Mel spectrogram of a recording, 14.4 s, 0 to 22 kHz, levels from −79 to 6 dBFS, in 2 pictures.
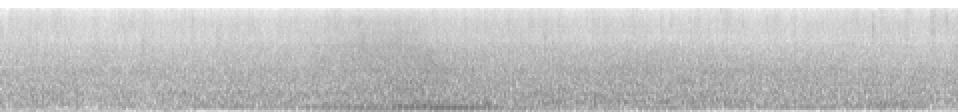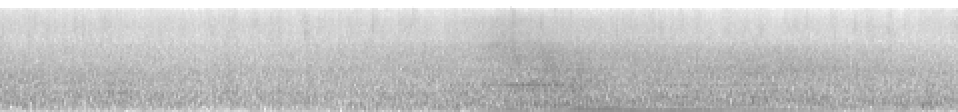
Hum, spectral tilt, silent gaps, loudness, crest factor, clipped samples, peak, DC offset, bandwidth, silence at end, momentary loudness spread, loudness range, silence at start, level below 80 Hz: none; -2.5 dB/octave; none; -40 LUFS; 16 dB; under 0.1%; -26 dBFS; under 0.1%; 16.5 kHz; 0 s; 5 LU; 3 LU; 0 s; -60 dBFS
